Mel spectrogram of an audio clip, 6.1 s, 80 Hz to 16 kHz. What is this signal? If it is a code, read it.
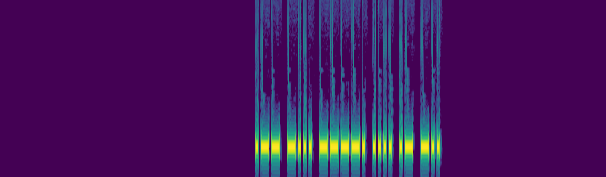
Morse code, heard as a keyed tone, about 46 wpm, 700 Hz. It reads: WB9HAD
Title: USA Call Signs - 6 Characters - Repeated 3x - 45wpm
